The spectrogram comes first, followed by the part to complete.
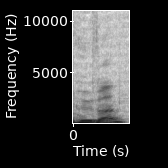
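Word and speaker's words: Hoever: I'm pretty sure it's Kian Hoover. That's how you pronounce his name.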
